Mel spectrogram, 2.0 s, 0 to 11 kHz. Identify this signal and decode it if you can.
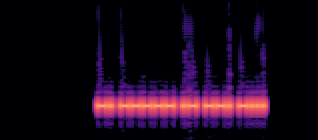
Morse code, heard as a keyed tone, about 65 wpm, 700 Hz. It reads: N0AGB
